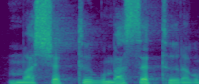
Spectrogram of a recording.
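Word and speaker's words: מַשְׂאֵת: 이 큰 상이라고 하는 마세트라고 발음하는 이 상은요, 상품, 선물 이런 의미가 아니라 음식이에요.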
